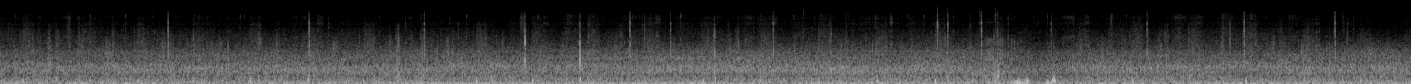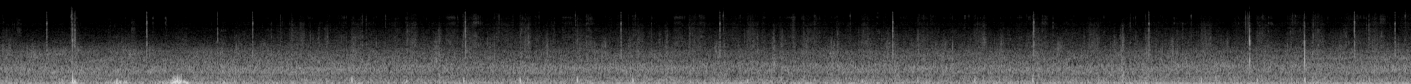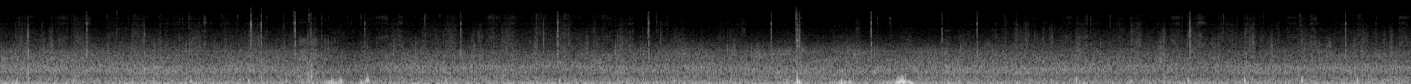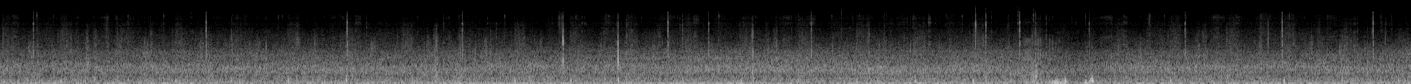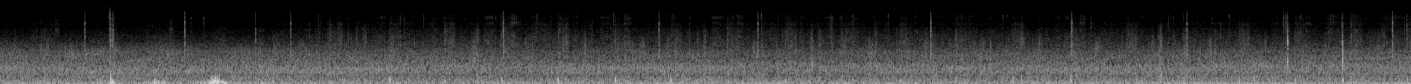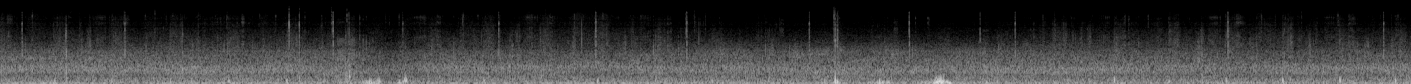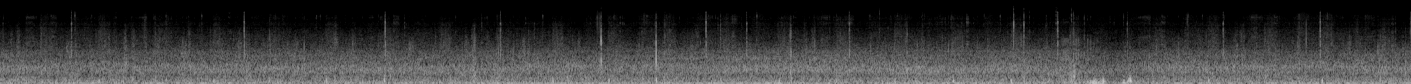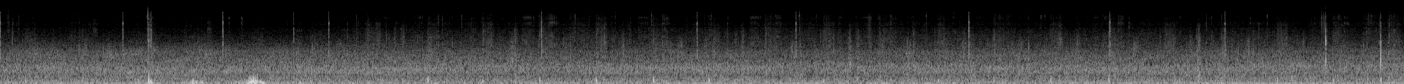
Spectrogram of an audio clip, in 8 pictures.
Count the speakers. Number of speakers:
zero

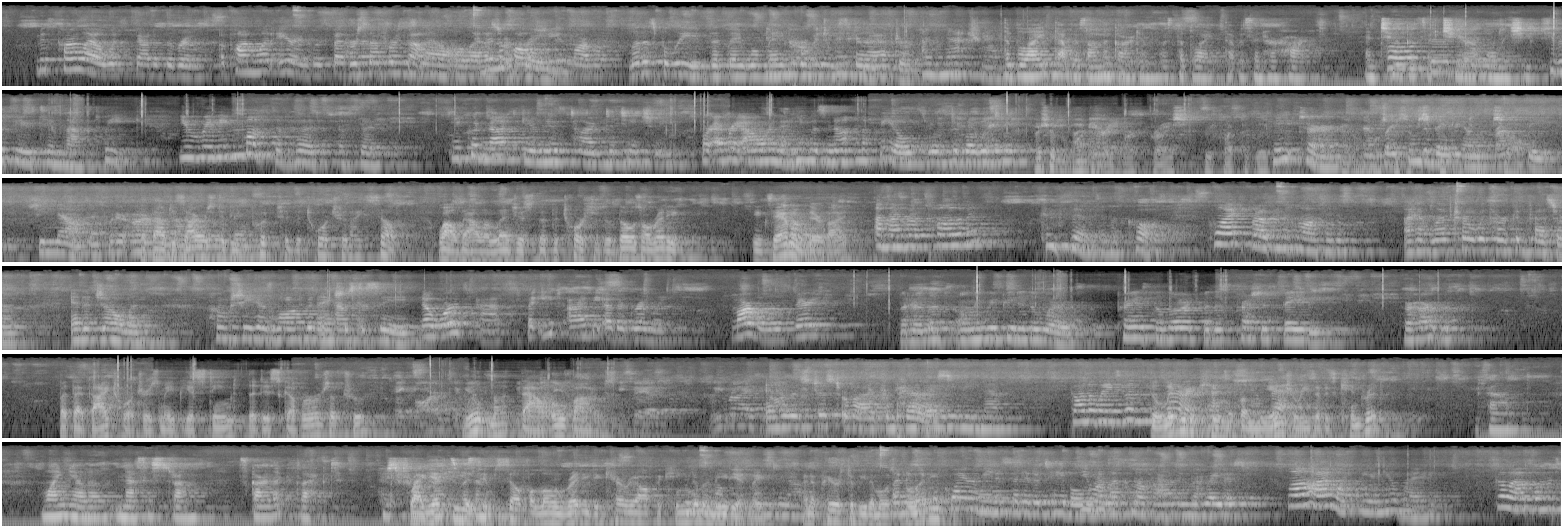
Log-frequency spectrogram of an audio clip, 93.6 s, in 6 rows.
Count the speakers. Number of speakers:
ten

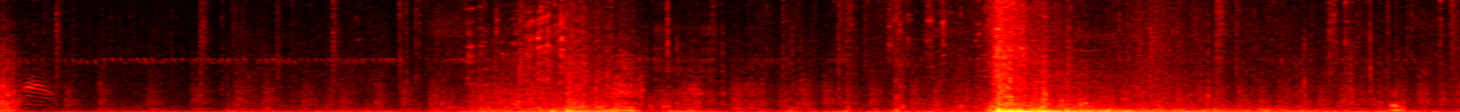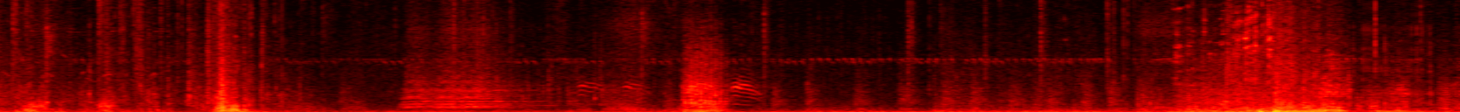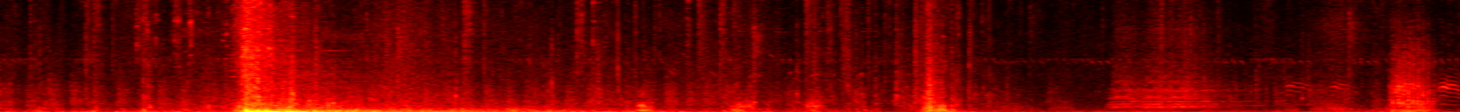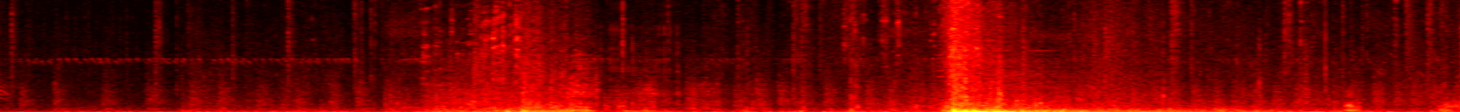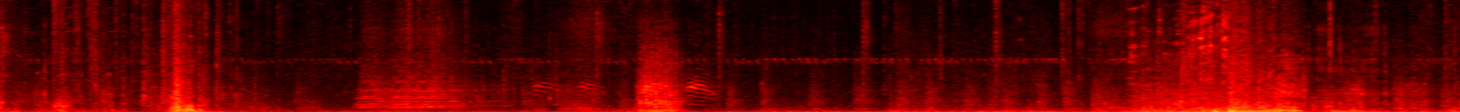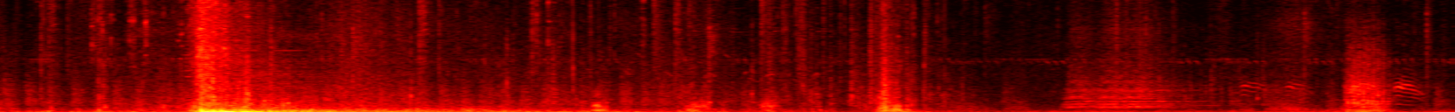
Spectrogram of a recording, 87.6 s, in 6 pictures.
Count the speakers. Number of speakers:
zero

